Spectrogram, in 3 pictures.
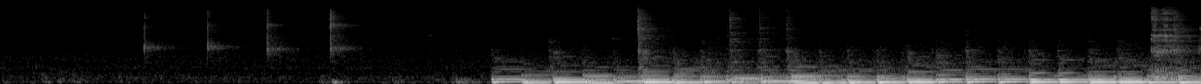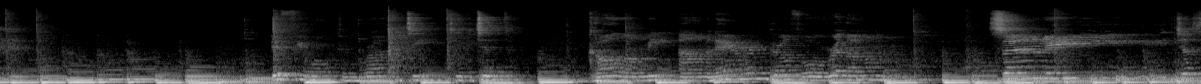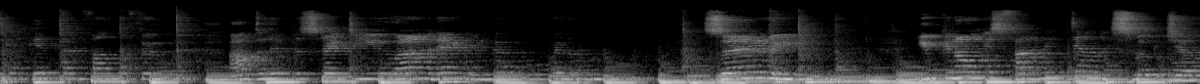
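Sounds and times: finger snaps: 0:01.4 - 0:03.8, 0:06.2 - 0:08.1, 0:11.8 - 0:12.8, 0:24.0 - 0:26.1, 0:30.6 - 0:32.8
plucked double bass: 0:04.9 - 0:36.0
woman singing jazz: 0:11.5 - 0:12.8, 0:14.7 - 0:21.2, 0:21.9 - 0:36.0.

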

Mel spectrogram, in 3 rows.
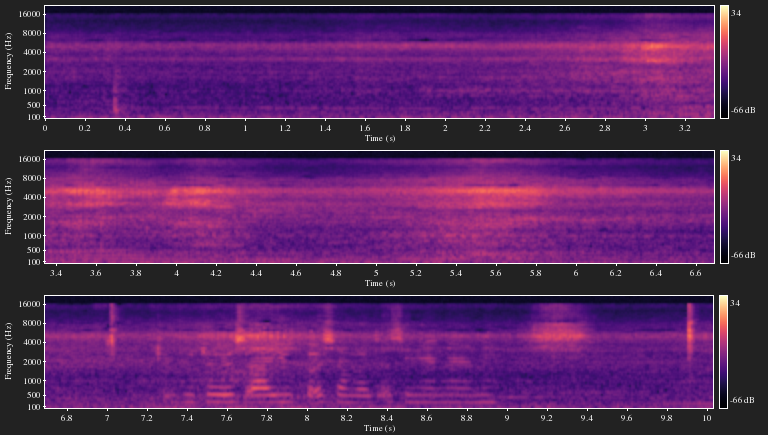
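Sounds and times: low rumble inside car: 0:00.0 - 0:10.0.

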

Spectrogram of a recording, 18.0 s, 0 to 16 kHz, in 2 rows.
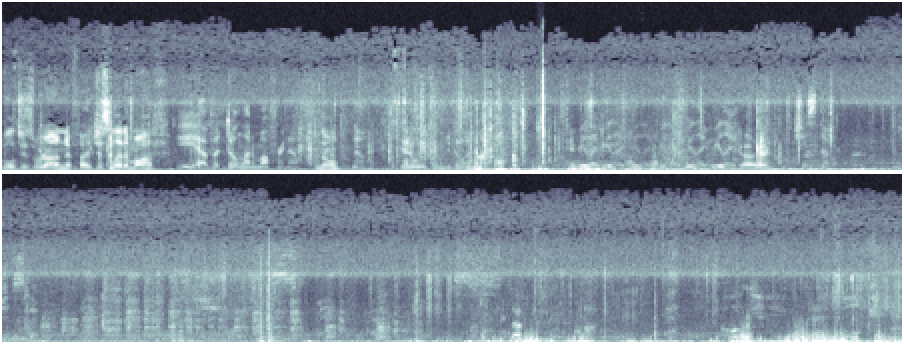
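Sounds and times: dog breathing: 0:08.3 - 0:16.0.

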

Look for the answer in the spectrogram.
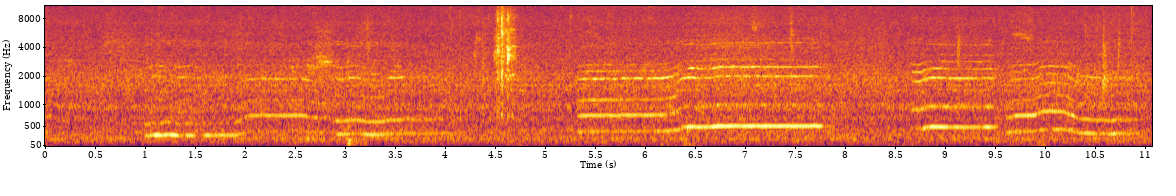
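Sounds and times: slow tune of long held notes: 0:00.0 - 0:04.4, 0:05.2 - 0:11.0.

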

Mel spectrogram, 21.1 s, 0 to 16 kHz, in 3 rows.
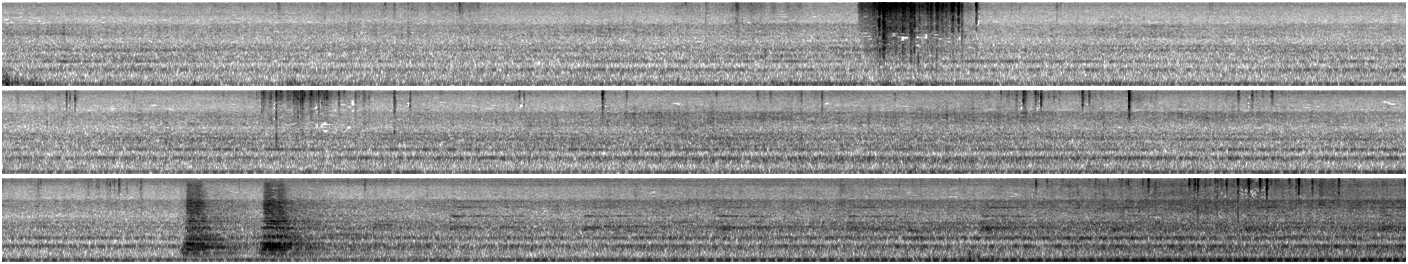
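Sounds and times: freight train rumbling: 0:00.0 - 0:21.0.

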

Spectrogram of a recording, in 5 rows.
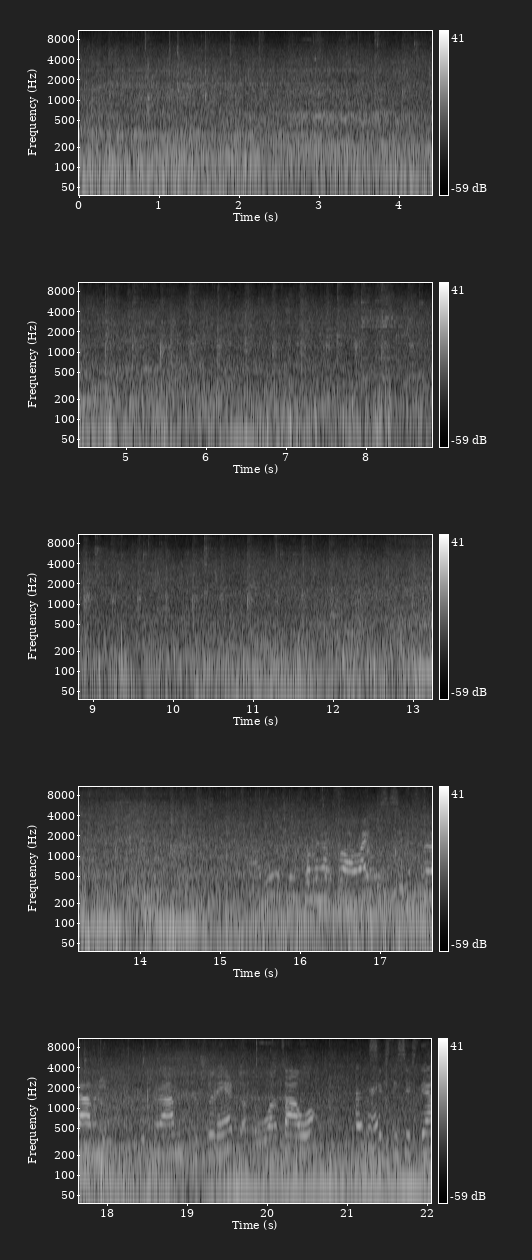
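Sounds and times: horse hooves clip-clopping on pavement: 0:00.0 - 0:22.0
road traffic hum: 0:00.0 - 0:22.0.

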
